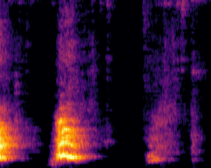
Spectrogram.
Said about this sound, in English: My dogs just absolutely decided to fight it out. Yeah, we could tell. They were not giving up either. I don't know who won, but it was exciting.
